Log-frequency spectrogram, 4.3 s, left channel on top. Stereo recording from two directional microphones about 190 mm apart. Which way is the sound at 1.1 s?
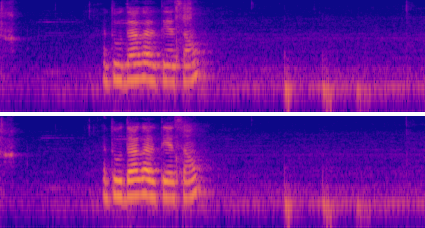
70° right (ahead or behind).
